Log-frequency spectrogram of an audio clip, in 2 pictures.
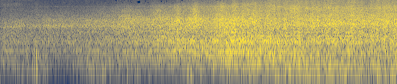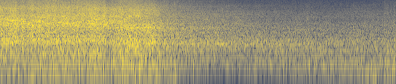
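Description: A train passing by: a rushing noise that builds over a couple of seconds, holds loud for about seven seconds, then fades away.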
